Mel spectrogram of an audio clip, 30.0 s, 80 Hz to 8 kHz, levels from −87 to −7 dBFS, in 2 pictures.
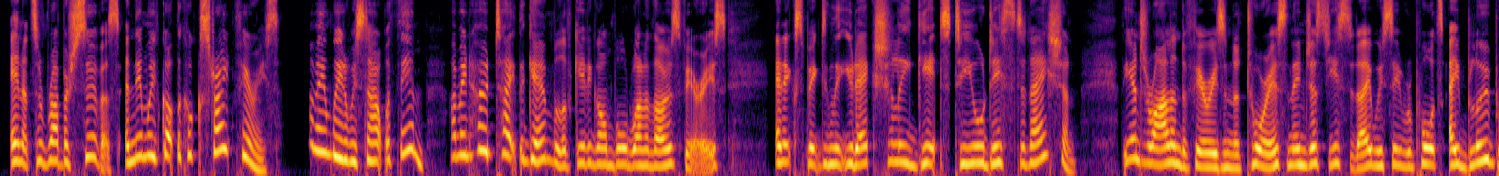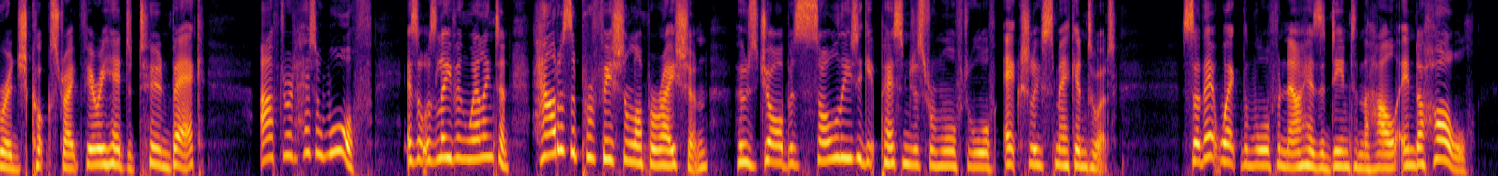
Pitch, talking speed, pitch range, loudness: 235 Hz, 220 wpm, 215-290 Hz, -20 LUFS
